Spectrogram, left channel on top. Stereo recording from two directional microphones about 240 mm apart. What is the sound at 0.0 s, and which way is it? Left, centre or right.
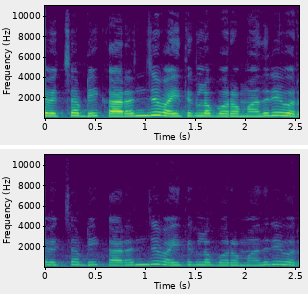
A woman's voice, centre.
